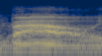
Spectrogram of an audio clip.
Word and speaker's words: Bao: Is it pronounced Bao or Bo? – Fuh? Wait, what are you talking about? – The short from The Incredibles 2. – Oh, the short, Bao, yeah.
